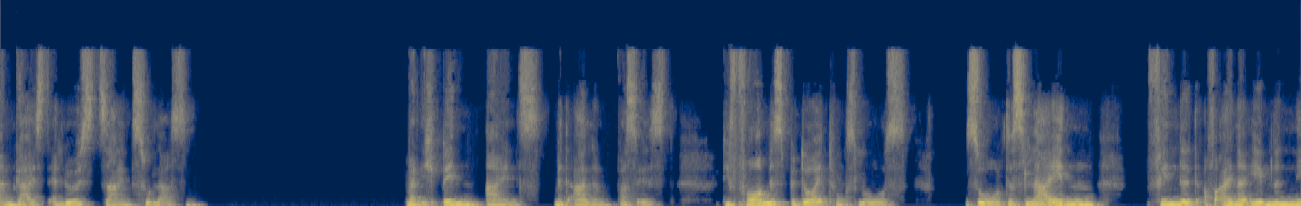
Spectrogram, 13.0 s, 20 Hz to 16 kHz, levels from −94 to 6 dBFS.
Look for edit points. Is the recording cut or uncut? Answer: uncut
